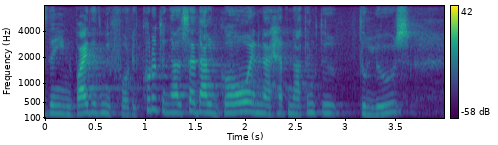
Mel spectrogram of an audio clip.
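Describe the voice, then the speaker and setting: Fairly high in pitch, a woman with a Greek accent speaks at a fairly quick pace with fairly even intonation. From Greece. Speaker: chemical engineer. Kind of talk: keynote lecture.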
